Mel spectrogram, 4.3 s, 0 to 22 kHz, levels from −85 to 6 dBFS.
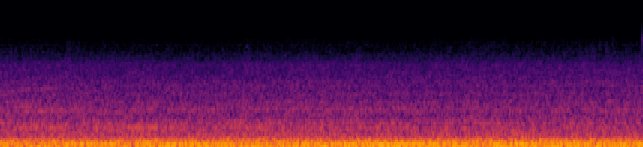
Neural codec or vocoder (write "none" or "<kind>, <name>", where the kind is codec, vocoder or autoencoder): none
